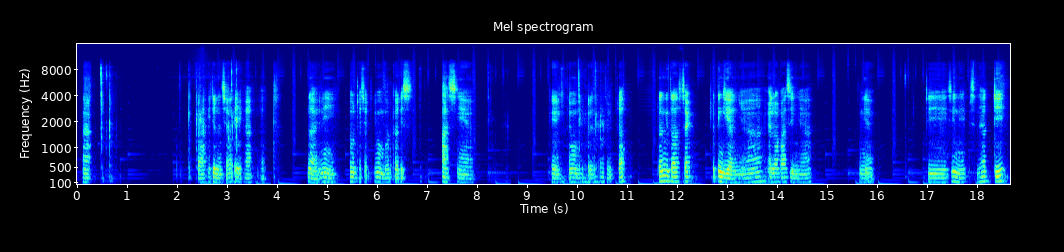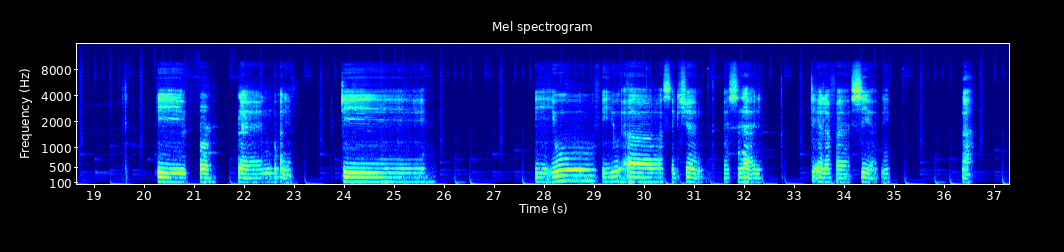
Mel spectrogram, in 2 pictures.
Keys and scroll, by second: 1.4 Escape, 1.5 Escape, 3.3-4.0 typing, 9.1 typing, 10.9-11.2 typing.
